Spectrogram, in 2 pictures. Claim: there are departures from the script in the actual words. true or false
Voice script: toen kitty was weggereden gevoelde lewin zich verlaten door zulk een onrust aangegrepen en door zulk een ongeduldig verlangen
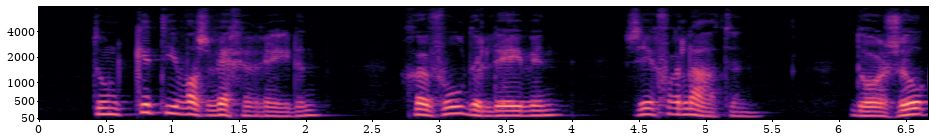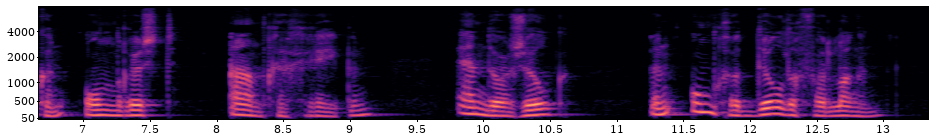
false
